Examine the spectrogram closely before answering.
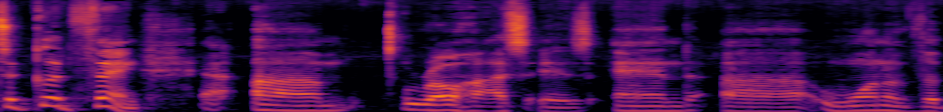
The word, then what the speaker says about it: RoHS: reduction of hazardous substances it's pronounced Rojas as far as I can tell it's a directive that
